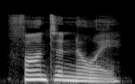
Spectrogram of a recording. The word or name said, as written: Fontenoy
